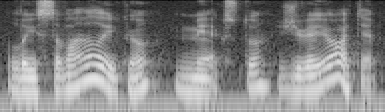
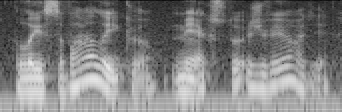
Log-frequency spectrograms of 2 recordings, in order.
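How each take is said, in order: Both takes have the same delivery.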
